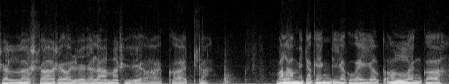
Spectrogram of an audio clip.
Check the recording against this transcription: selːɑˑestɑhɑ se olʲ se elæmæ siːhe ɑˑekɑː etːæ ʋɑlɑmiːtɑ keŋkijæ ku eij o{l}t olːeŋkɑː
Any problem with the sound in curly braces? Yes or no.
no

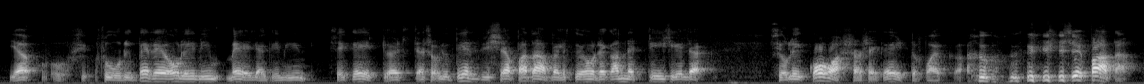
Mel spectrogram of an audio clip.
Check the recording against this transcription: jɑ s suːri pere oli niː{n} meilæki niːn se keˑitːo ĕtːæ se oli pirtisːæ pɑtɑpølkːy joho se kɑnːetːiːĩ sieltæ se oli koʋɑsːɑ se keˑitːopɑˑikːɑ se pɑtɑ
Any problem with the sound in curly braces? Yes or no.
yes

